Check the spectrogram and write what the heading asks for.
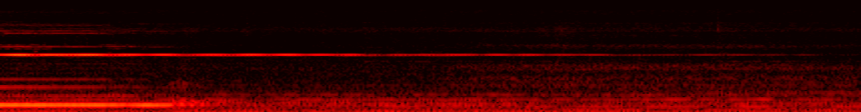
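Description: A woman's chanted note, the held end of the mantra, sustained steadily and then stopping about a second in. A thin high ringing tone goes on under it and fades out near the end.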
